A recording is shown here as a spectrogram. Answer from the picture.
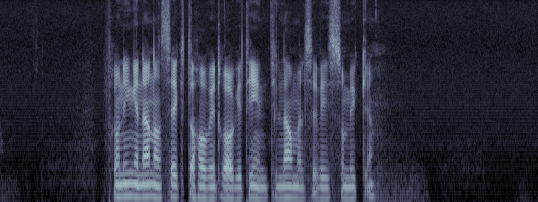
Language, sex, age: Swedish, male, 24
